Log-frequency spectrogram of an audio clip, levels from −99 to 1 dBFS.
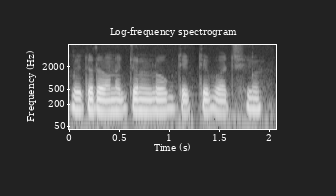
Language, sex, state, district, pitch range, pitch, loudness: Bengali, male, West Bengal, Cooch Behar, 130-140 Hz, 130 Hz, -17 LUFS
